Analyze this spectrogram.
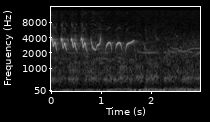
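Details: A wood warbler delivers a brisk string of about eight high, clipped notes in the first second and a half, then fades among softer birdsong and low rumbling noise.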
